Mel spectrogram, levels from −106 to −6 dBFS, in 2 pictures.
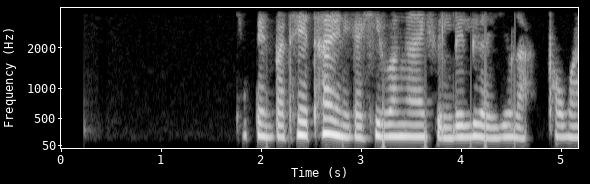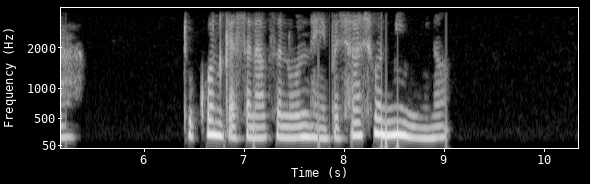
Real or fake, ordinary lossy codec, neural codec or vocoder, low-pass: real; none; none; 3.6 kHz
